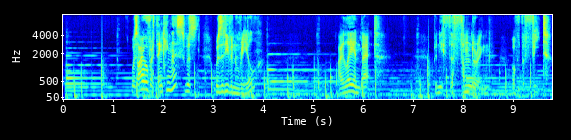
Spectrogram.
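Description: An actor playing an exhausted, anxious restaurant worker in an audio drama monologue, with a hesitant, halting delivery that repeats words. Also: medium pitch, lively intonation. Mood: anxious, bewildered. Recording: music behind the voice.

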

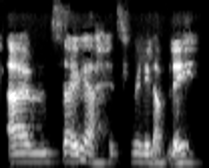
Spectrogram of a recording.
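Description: A woman's voice: low-pitched, fairly even intonation, moderate pace, creaky, highs cut off. A woman guest on a podcast, a bit nasal from a cold, talking enthusiastically and laughing often. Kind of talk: casual interview chat.

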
